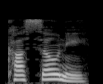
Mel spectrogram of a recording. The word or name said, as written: cassone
